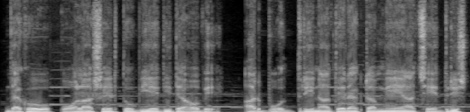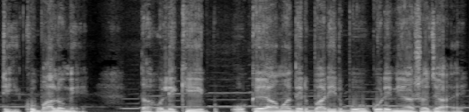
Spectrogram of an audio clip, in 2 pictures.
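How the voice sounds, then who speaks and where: Man voicing a low-pitched, earnest village father. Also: little pitch movement, normal speed, darkish tone, close to an everyday voice. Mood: earnest, persuasive. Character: earnest village father planning his son's wedding. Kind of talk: cartoon voice acting in a family drama. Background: background music.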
